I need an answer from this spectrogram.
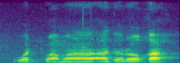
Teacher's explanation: Wa ma adraka mad jaiz munfasil karena ada mad tabi'i bertemu dengan ain di lain kata atau kalimat. Cara membacanya panjang 4 harokat.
